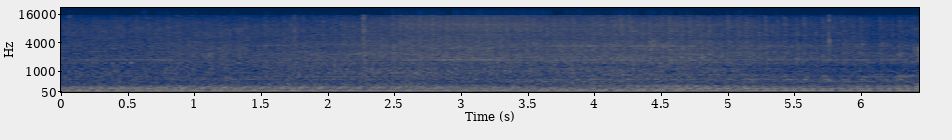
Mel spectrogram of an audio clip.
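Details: 1973 Chevrolet El Camino SS 454, 97,533 miles on the odometer, at idle: deep, steady burble from both exhaust pipes exiting behind the rear wheels, even beat with no misses or knocks; big-block V8 idling healthy.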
